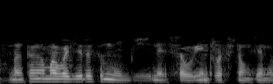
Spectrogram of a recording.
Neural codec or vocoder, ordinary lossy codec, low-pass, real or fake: none; MP3, 16 kbps; 3.6 kHz; real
